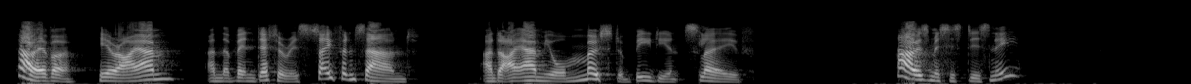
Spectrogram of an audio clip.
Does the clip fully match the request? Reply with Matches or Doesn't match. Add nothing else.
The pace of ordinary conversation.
Doesn't match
